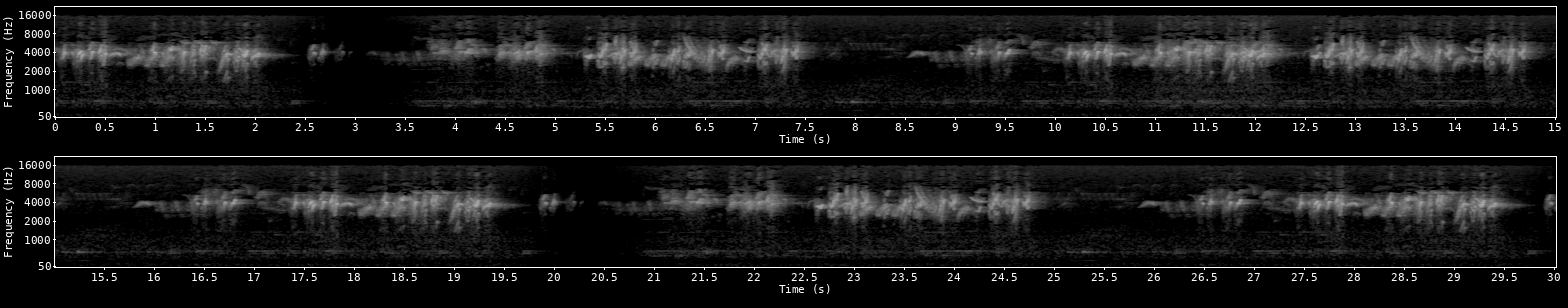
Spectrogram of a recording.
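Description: Songbird chirping in repeated quick, high phrases, each lasting a second or two and coming every few seconds, over a faint steady hum. The sound drops out briefly twice.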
